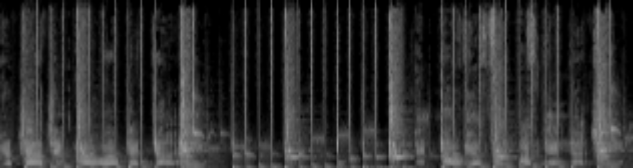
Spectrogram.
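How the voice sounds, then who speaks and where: A man's voice: very deep voice, sing-song, slow pace, gravelly, exaggerated voice. A man performing as a robot through a vocoder in an electronic song. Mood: mechanical. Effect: vocoder robot processing. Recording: electronic music track behind processed voice.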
